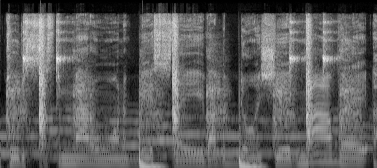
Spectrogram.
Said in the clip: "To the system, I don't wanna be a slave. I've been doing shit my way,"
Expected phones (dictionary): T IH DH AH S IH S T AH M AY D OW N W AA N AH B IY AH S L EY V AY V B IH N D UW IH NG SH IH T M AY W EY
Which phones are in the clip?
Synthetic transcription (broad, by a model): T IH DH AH S IH S T AH M AY D OW N W AA N AH B IY AH S L EY V AY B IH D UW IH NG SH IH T M AY W EY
